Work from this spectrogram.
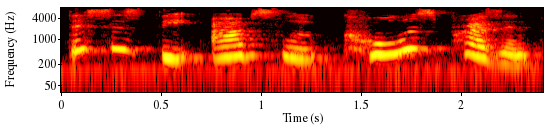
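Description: A woman's voice: huge pitch swings, normal speed, dark tone, exaggerated voice. A woman voicing a cool, enthusiastic female bean from a picture book, gushing and emphatic. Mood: delighted. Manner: gushing, high-pitched, emphatic.

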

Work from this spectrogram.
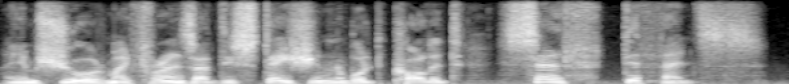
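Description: Husky, menacing crime boss. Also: male voice, a little high, very animated, no echo, heavily acted. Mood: threatening, haughty. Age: middle-aged. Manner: formal, deliberate, imperious. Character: menacing, haughty middle-aged male crime boss. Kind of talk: dramatic video game acting.

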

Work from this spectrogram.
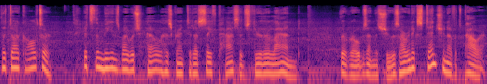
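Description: A man voicing a smug young devil-cult leader in an audio story, with drawn-out, ceremonious pronouncements. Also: on the low side, expressive, a little mellow, a little hiss or hum. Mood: panicked, pleading. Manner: slow, drawn-out, ritual pronouncements.

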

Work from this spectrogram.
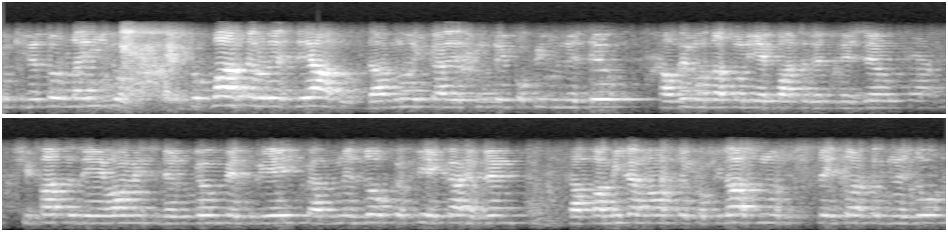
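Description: A man's voice: high-pitched, level tone, distant mic. A middle-aged man giving a fervent, unscripted sermon in an earnest, exhorting, repetitive way, recorded from the congregation of a small church hall. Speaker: lay preacher. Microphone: distant handheld camera in the audience. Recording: tinny, noisy, echoey phone recording from afar.

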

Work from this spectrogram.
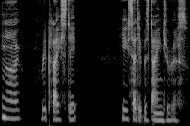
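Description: An actress playing an anxious, self-doubting woman in an audio drama, speaking in a flustered, halting way. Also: lowish voice, fairly even intonation, gravelly, a little mellow, no echo. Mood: subdued, shaken.

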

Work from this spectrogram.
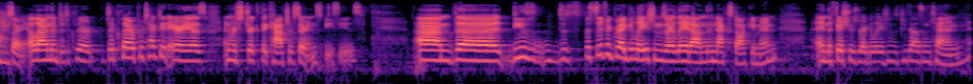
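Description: A young woman gives a student talk from a podium in a lecture hall, heard from a camera out in the audience. She works through prepared points at an even pitch, slipping on a word here and there and filling gaps with "um.". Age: young adult. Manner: reads prepared points with small stumbles and fillers. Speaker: student presenter. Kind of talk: academic presentation.

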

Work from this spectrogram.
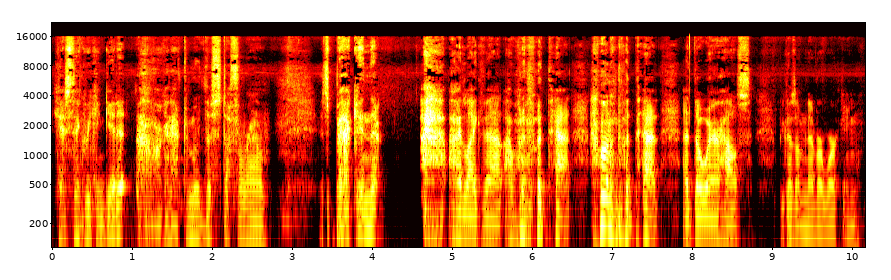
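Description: Middle-aged guy, slightly low voice, eager running commentary, handheld camera in a big indoor warehouse. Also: expressive, a little fast, pushed and bright, slightly rough. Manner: enthusiastic, exclaims often, thinks aloud. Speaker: vlogger picking for resale. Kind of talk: excited running commentary while exploring. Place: large cluttered indoor warehouse.

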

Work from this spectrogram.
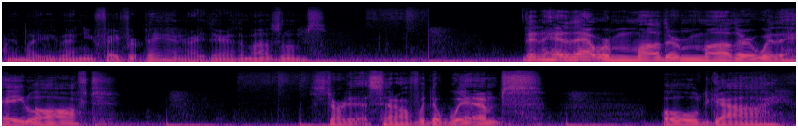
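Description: Slow-talking man hosting a radio music show. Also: medium pitch, darkish tone, slight background noise. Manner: folksy, hesitant, self-deprecating, repeats himself. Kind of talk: rambling music radio presenting between songs.

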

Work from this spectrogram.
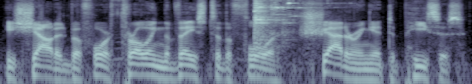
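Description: A man's voice: deep voice, moderate pace, noisy background. A man narrating a scripted story in the third person as an audiobook reader.

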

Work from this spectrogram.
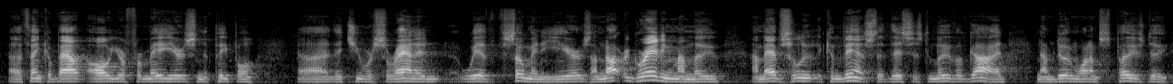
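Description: A preacher. His voice is mid-pitched, creaky and sharply bright. He delivers his sermon in a homespun, halting manner. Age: 60s. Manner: folksy, halting delivery with amens. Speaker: visiting preacher, former pastor. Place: church sanctuary at a wooden pulpit.

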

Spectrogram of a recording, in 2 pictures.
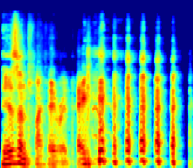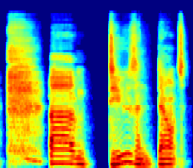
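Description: A man's voice: a little high, sing-song, drawn-out words, a bit bright. A middle-aged or younger man chatting casually as a podcast guest, rambling a little as he thinks aloud. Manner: rambling, thinks aloud, often ends on "right?". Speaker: guest, audio drama showrunner. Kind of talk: casual chat. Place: home room, video call.

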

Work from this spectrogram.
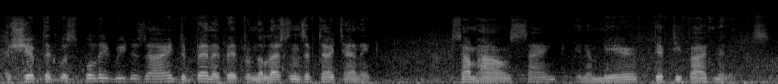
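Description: A man's voice: on the low side, moderate pace, background noise. A man reading scripted narration for a documentary.

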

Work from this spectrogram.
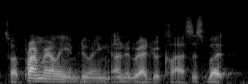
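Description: A man in his thirties from Virginia giving a relaxed, chatty university lecture to a classroom, with plenty of ums and uhs. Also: on the low side, fast. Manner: relaxed, chatty, filler-heavy.

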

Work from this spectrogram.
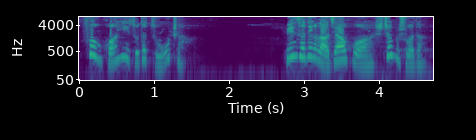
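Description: A commanding ancient goddess with a fairly high voice. She speaks unhurriedly and with indulgent authority, in the manner of a fantasy audio drama. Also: sing-song, normal speed. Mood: surprised.

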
